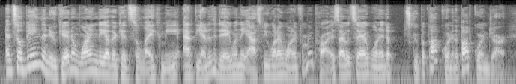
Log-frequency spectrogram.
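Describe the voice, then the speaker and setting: A young woman tells her stories in a very deep voice for a woman, with lively, swooping intonation. She talks casually and bluntly, and she swears freely. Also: rapid-fire, breathy edge. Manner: blunt, profane and animated. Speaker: storyteller. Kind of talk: casual storytime narration.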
